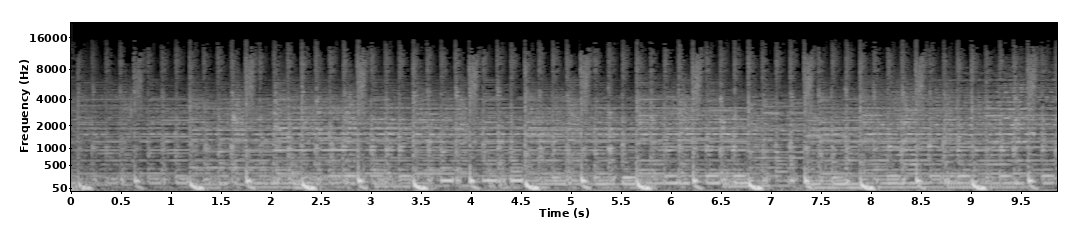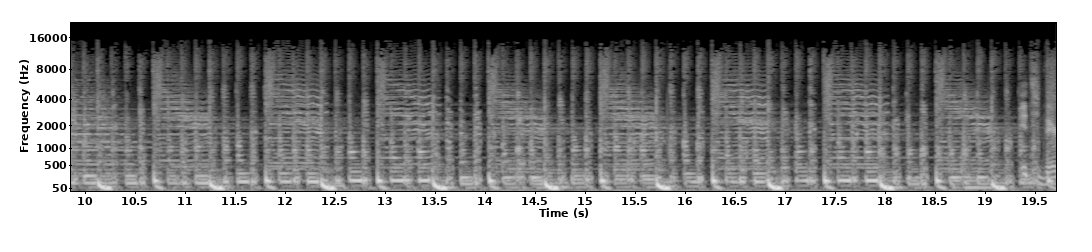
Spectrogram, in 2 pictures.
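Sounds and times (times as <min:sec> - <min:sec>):
bright layered keyboard lines: 0:00.0 - 0:19.6
pulsing bassline: 0:00.0 - 0:19.6
punchy drum machine beat: 0:00.0 - 0:19.6
synth-heavy Italo disco instrumental made in studio: 0:00.0 - 0:19.6.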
